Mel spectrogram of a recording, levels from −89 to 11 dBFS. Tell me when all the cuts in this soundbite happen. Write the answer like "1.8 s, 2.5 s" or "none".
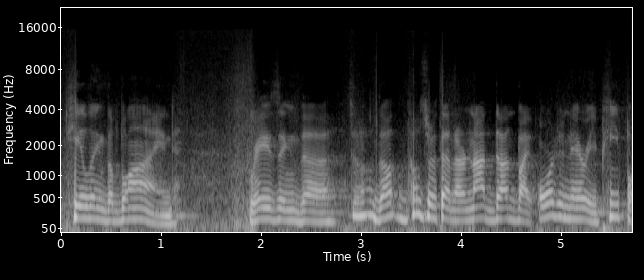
2.9 s, 3.8 s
